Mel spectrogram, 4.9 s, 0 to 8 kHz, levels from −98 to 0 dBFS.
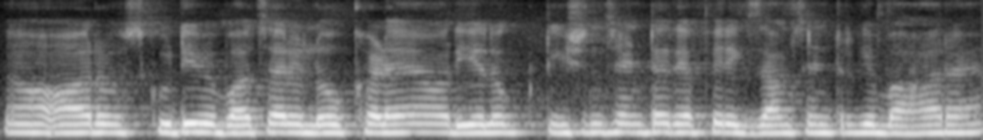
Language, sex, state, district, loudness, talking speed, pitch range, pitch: Hindi, male, Bihar, Gaya, -13 LUFS, 245 wpm, 170-180 Hz, 175 Hz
